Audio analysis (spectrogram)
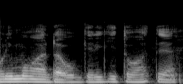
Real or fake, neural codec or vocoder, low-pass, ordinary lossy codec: real; none; none; none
